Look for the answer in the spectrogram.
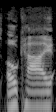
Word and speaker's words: Ochai: I know it's Okai Agbaji, O-C-H-A-I. So is that chai latte, like a chai a tea? And Agbaji, A-G-B-A-J-I, is the name.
